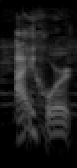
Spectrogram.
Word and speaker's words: Eihort: let's uh we're talking about elder things in ihort or ehort this week whoa that's how that's how you say it in the ancient language of the roosters yeah thanks ralph okay so ehort it is uh let's see um let's let's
